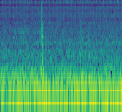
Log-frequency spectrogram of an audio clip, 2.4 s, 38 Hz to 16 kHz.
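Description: A 2005 Jeep Wrangler's inline-six engine idling steadily, with one sharp click a little under a second in.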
